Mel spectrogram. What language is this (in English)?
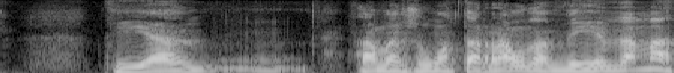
Icelandic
